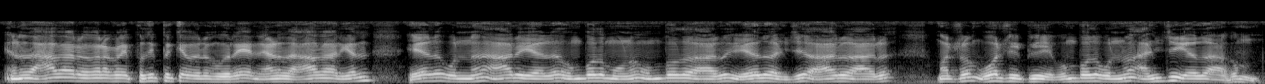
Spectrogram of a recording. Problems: constant background noise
